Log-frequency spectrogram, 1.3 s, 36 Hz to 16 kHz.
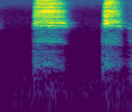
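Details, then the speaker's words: Bicycle wheel with a slightly buckled rim and a new tyre, spinning: two short, sharp swishes about 0.7 s apart, once per wheel turn, as the rim catches the brake pad; slows the bike slightly. "But, if I can get it looking good, and that's just very slight on the bike wheel, I think it'll be fine. Doesn't affect use, really. It just slows the bike down just a tad, and you hear the"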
